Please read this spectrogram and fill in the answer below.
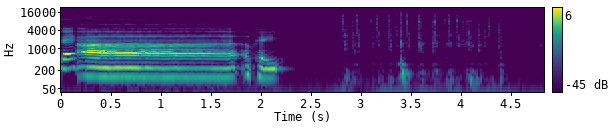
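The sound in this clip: Fingers type on a computer keyboard to look something up, a fast irregular run of many quiet clicks that follows a sustained voiced sound at the start.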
